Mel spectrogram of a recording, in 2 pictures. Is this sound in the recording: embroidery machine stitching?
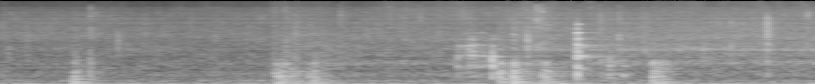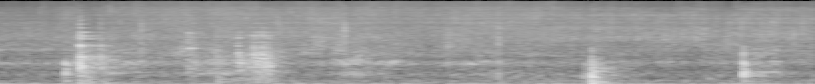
no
